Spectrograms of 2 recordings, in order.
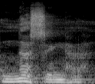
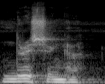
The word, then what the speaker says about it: Nrisingha: It's not Nusingha, Nrisingha.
